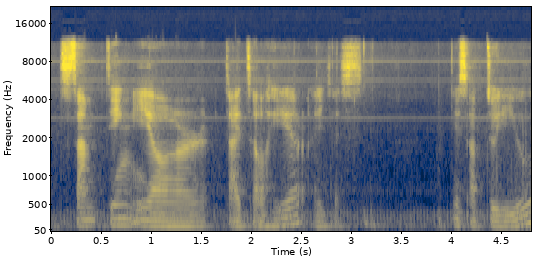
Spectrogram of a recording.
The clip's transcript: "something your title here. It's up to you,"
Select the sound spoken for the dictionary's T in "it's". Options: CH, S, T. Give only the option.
S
